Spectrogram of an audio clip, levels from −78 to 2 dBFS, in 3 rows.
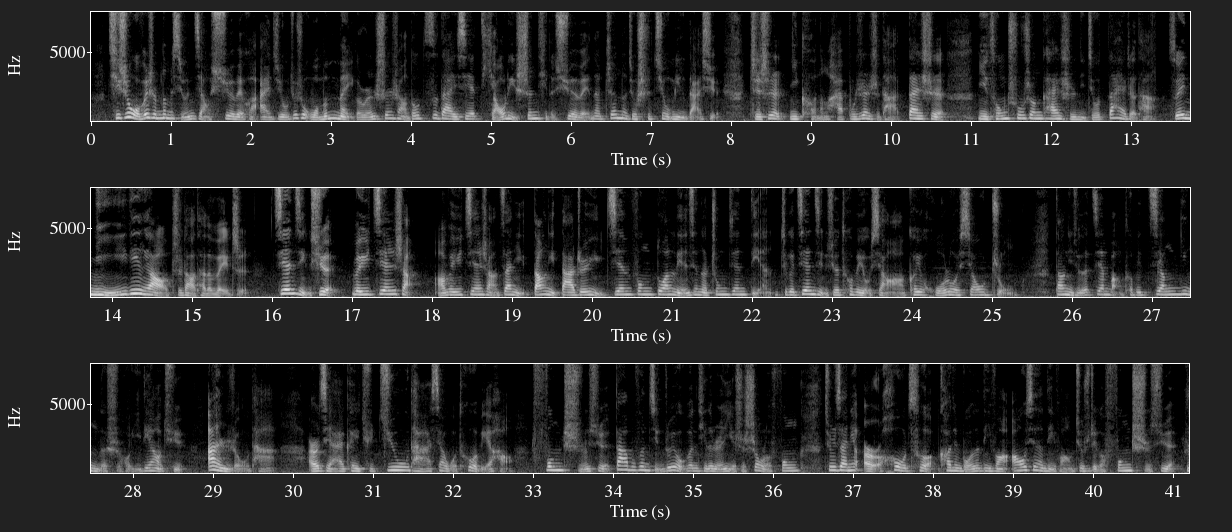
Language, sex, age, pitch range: Chinese, female, 30-49, 175-230 Hz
